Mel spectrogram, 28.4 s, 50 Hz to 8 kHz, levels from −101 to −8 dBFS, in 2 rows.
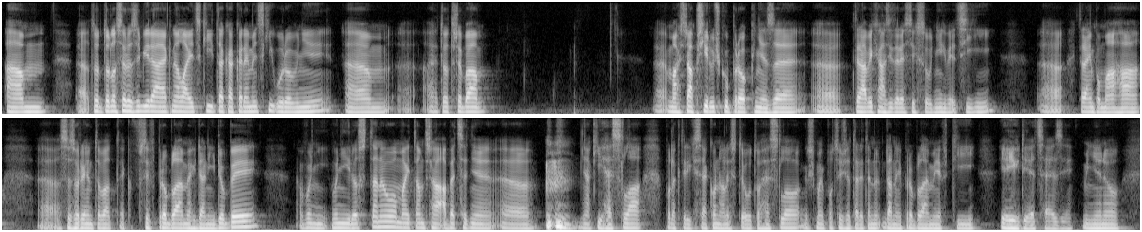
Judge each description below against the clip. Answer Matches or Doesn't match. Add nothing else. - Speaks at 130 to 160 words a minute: Matches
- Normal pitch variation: Doesn't match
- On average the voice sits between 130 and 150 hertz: Doesn't match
